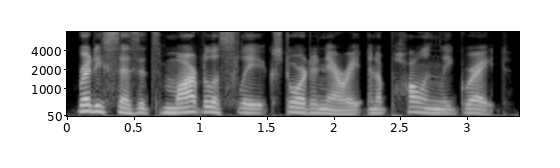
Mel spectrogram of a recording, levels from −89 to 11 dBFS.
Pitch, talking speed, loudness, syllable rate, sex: 155 Hz, 140 wpm, -20 LUFS, 6.0 syllables/s, female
